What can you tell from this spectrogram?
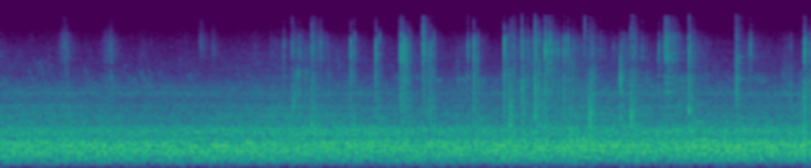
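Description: Airsoft guns firing across the field: scattered sharp pops and short quick runs of shots, with a flurry about four seconds in, over a steady noisy background.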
